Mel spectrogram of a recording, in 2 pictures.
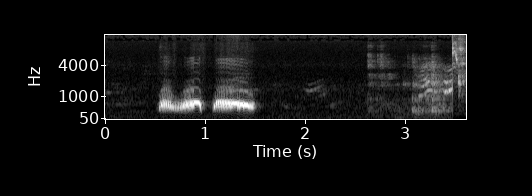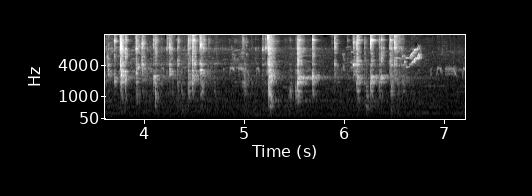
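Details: Decoy spotted dove cooing vigorously: a double low hooting coo, two wavering notes in quick succession, followed by a stretch of clicking and rustling noises.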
